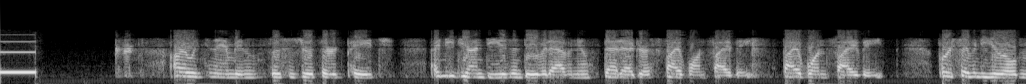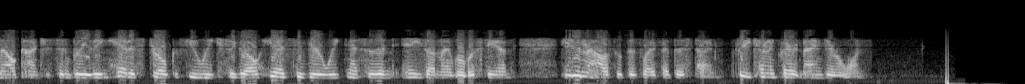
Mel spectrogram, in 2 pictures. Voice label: Arlington Fire, dispatch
